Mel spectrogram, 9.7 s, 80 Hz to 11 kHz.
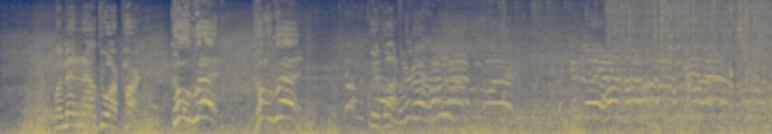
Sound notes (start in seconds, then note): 5.0 men shouting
